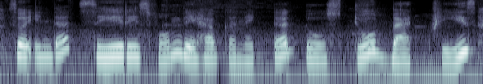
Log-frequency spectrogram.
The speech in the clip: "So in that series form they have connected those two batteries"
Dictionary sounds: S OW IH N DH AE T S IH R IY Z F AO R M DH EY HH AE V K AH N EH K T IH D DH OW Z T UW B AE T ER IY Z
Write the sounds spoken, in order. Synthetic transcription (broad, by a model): S OW IH N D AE T S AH R IY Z F AO R M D EY HH AE V K AH N EH K T IH D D OW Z T UW B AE T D IY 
